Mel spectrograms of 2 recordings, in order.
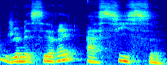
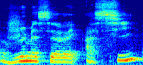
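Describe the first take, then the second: First: Assise slowly, with the final s sounded like a z; feminine French pronunciation. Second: Assis with the final s silent, ending on the i; masculine French pronunciation. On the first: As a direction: stretch assise so the closing z is clearly heard. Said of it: "el femenino". (assise pronunciado despacio, con la s final sonora como "asiz") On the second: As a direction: say assis as a-SI, no s sound at the end. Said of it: "el masculino". (assis pronunciado "asi", sin la s final) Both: Shown as a demonstration.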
